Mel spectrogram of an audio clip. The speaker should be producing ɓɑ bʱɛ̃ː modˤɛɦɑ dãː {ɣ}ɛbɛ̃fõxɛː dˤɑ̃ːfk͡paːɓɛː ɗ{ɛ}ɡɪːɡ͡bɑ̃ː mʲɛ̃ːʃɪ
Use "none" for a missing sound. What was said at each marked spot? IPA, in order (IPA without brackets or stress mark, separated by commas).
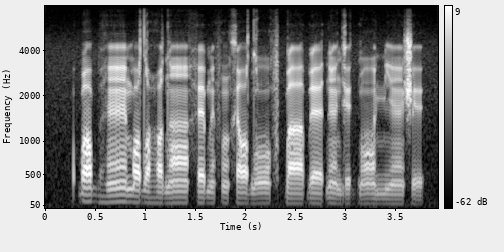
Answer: h, ɛ̃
